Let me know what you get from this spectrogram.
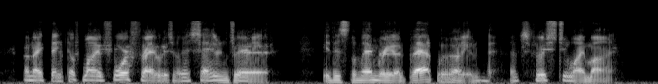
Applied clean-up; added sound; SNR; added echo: neural diffusion model UNIVERSE++.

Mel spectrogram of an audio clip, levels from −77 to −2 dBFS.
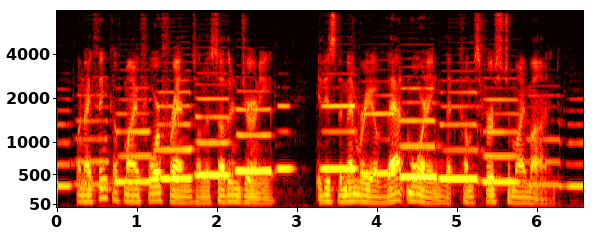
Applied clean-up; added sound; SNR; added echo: none; Wind instrument, woodwind instrument; -2 dB; none.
